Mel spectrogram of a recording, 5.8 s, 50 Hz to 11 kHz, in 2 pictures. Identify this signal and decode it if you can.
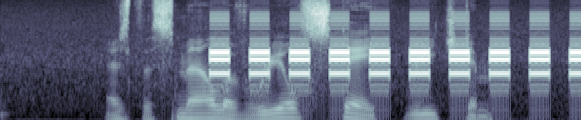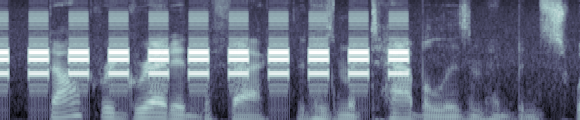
Telephone call progress tone (North American plan), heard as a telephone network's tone, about 1400, 2050, 2450, 2600 Hz, 0.1 s on and 0.1 s off, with speech in English. Off-hook warning tone.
